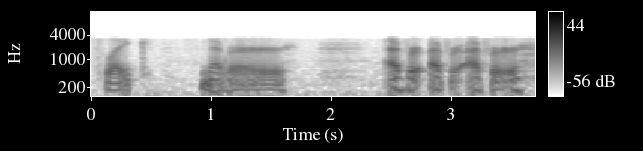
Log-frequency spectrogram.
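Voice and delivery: low, hushed stretched never ever ever; deadpan insistence. Real, not acted. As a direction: drag out each ever for emphasis. Insisting she never wants kids.

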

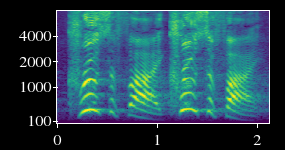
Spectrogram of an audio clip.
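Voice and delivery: loud, high, falling shout; the mob demanding death; crowd shouting. A narrator's reading. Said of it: "they shouted".

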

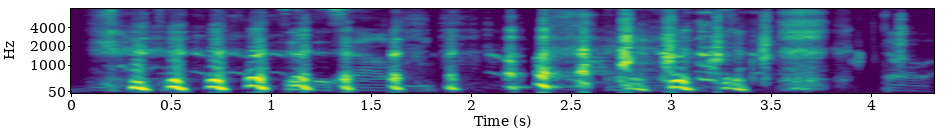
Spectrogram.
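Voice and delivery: words squeezed out through high loud laughter; laughing. Real, not acted. Correcting himself mid-joke, laughing hard and high. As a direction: try to finish the line while cracking up.

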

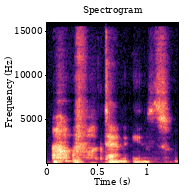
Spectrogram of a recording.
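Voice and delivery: hushed scornful whisper. Real, not acted. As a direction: whisper it with disgust. Whispered dismissal.

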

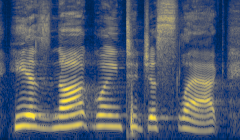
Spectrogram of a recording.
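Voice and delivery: usual speaking voice

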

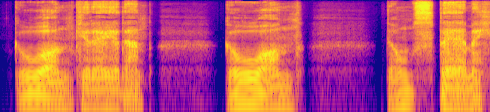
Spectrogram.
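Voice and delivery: low, slow, weary urging; heavy, low resignation; resigned dread. Acted. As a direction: brace for bad news and drag it out. Dreading the rest, asks for it.

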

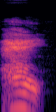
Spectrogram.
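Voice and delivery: "Hey" soft and low on an outgoing breath. Shown as a demonstration. Teacher showing how Hey is pronounced, breathing out "Hey". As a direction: let "Hey" out as a quiet exhale. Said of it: "by simply breathing out".

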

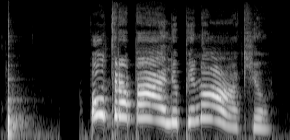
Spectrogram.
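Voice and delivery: high, slow chirpy cricket praise; squeaky little cricket voice; voz de grilo. Acted. Grilo elogia Pinóquio. (voz aguda e lenta de grilo)

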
